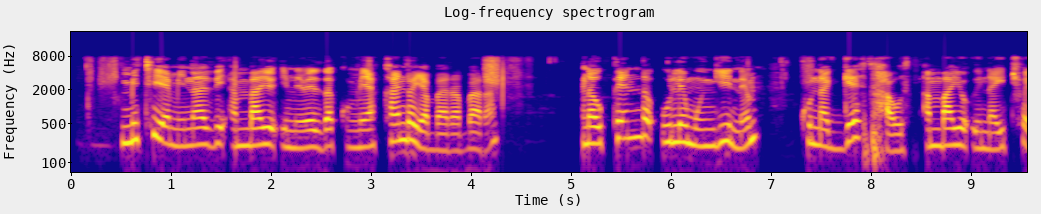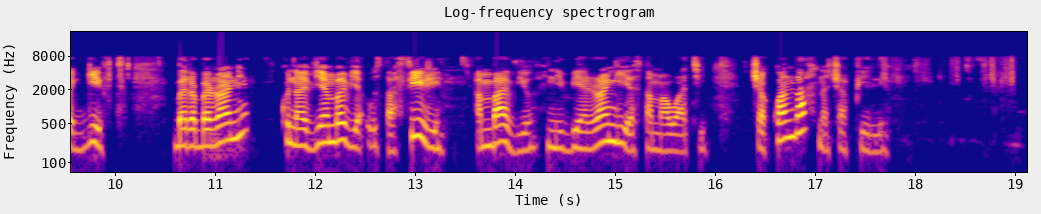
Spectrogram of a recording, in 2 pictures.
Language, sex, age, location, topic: Swahili, female, 18-24, Mombasa, government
